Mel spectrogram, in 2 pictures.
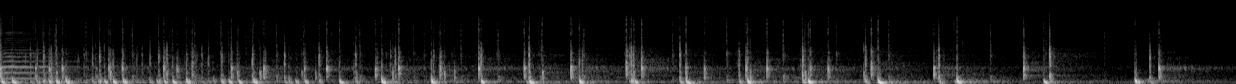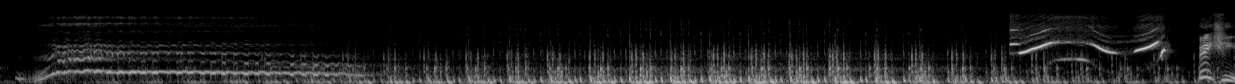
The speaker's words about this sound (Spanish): pero, eso qué hermoso estar ahora entre el galope de los caballos!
